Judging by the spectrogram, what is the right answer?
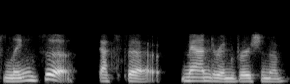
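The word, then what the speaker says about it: lingzhi: is the it's l i n g zhi pronounced lingu that's the Mandarin version of the herb this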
